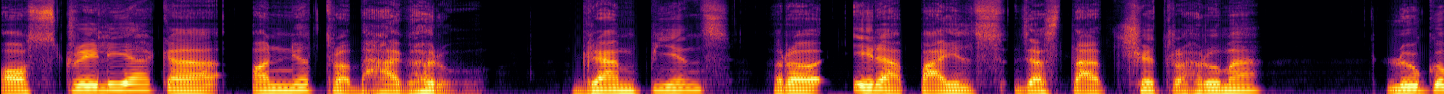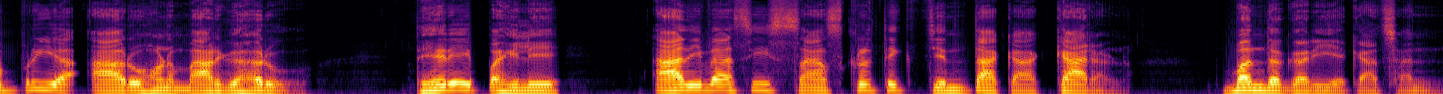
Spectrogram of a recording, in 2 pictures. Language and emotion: Nepali, neutral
